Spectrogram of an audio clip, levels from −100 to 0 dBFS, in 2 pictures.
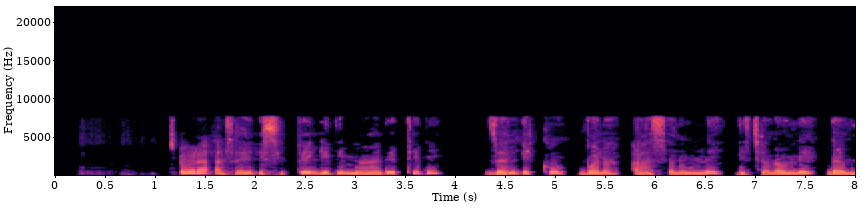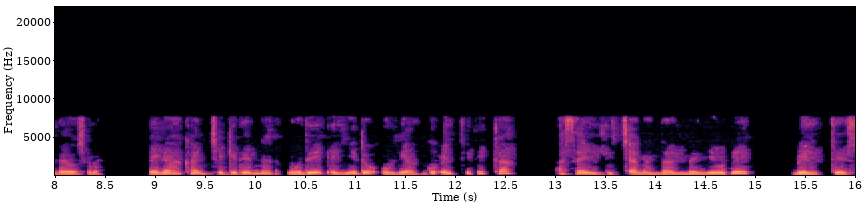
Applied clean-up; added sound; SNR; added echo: none; none; none; none.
